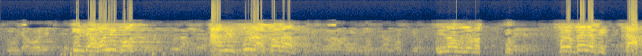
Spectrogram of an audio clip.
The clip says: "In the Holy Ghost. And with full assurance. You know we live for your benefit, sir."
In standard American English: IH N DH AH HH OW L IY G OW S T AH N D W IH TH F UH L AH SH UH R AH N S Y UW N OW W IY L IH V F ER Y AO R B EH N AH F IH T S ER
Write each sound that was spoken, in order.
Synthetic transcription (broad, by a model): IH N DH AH HH OW L IY G OW S T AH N W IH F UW L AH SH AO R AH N Y UW N OW W IY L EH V F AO Y AO B EH N AH F IH T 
